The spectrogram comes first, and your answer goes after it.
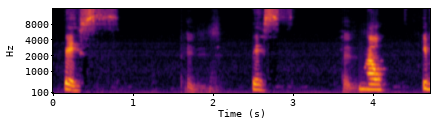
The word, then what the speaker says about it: pez: And this is for the word fish in Spanish, you say pez.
